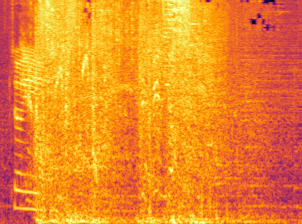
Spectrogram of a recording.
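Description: A magic spell crackles and bursts loudly.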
